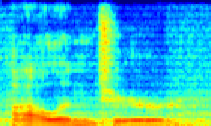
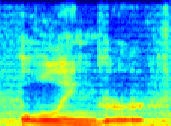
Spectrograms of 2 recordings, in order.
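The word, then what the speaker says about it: Olinger: It's called for years and years and years, I always thought it was pronounced Ollinger, but I was reading the introduction to this book. It's actually pronounced Ollinger. It's a Pennsylvania pronunciation.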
